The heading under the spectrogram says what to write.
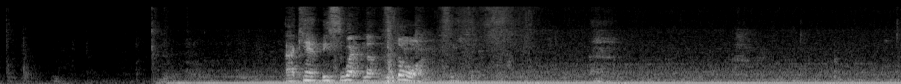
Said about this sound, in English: And see, now it's starting to get hot in here. All right. Hold on. I'm about to duck down. Give me a second. I have to turn on the air conditioner. You're going to hear it in the background.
